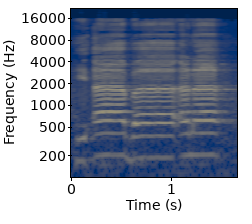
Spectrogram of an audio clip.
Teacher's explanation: علی، یہ بھی یالین ہے۔ ہی آباءنا، کھڑی زبر کو اور الف مدہ کو ایک ایک الف کے برابر کھینچ کر پڑھنا ہے۔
